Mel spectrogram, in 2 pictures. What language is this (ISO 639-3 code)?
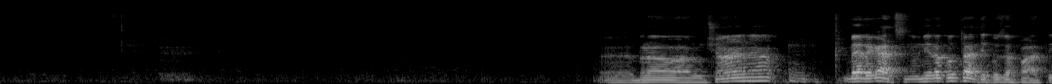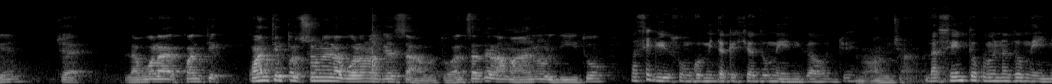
ita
